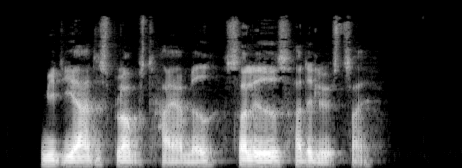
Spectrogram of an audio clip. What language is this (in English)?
Danish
